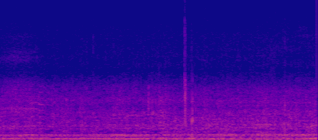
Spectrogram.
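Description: A steady, dense buzzing of many Asian honeybees (Apis cerana) humming together at close range at their hive, continuous and unbroken throughout.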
